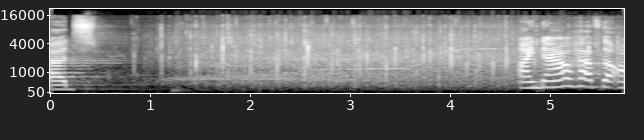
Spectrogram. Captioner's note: audience applauding and cheering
